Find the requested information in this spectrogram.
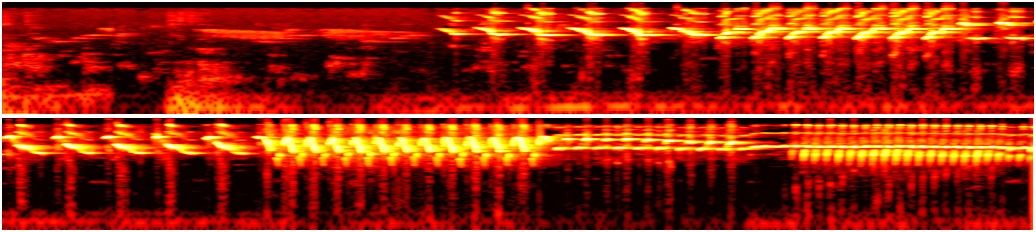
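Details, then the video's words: Ngebren-style canary song after a few quiet seconds: quick repeated chirp series, rolling buzzy trills, then sustained sharp whistles in shifting phrases, all loud and continuous. A low hum is underneath. "SUARA BURUNG KENARI NGEBRENN."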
